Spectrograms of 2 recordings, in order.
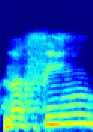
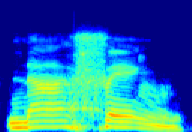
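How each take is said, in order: First: The second vowel is a tense 'ee'. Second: The second vowel is an 'eh'-like sound. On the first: The speaker calls it wrong. "coba pakai suara i" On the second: The speaker calls it right. "Ini bacaannya adalah nothing"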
